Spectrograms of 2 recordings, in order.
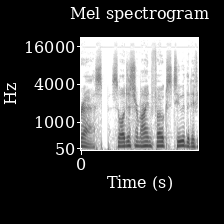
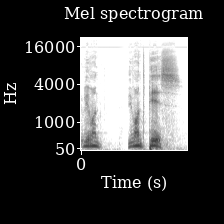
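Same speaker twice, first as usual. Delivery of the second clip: growly voice in a Ukrainian accent. Asked to say a line in the Zelensky voice, using a Ukrainian accent. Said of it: "I said peace, but I was doing an accent. I was just doing a Ukraine".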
